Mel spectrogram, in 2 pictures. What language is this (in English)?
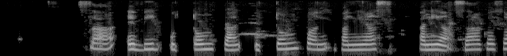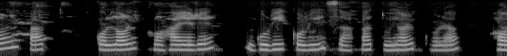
Assamese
